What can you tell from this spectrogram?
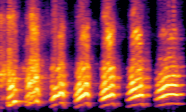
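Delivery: high, delighted laugh; high burst of laughter. Real, not acted. Realizing it's only Thursday, a high relieved laugh.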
